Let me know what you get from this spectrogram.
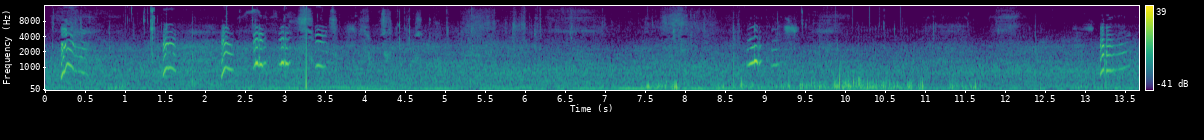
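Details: Pet female capuchin monkey celebrating her third birthday with cake on a warm October 7: a series of short, sharp, high chirps scattered through the scene, some in quick pairs, with soft rustling and handling noises.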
